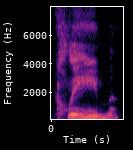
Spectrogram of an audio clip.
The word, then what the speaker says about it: kleem: So let's work with this very powerful Sanskrit sound, kleem, the sound of attraction. K-L-E-E-M is how you would spell it phonetically in English.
